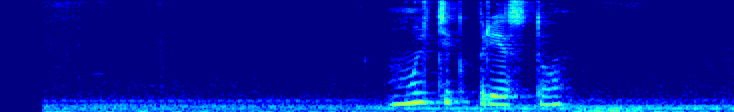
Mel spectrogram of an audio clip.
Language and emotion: Russian, neutral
